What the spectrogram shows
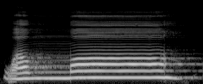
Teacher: Alif lamnya dinamakan dengan alif lam syamsiyah karena alif lam menghadapi huruf syamsiyah yaitu lam, maka alif lam tidak dibaca atau biasa disebut dengan idgham syamsi.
